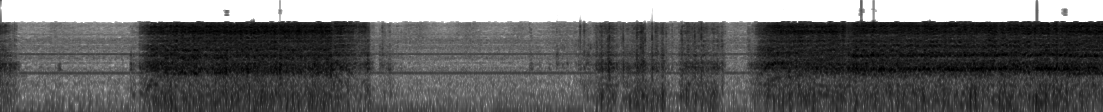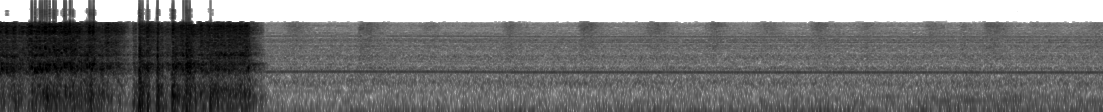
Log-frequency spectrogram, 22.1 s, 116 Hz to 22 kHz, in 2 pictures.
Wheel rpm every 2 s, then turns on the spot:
50, 120, 0, 30, 180, 200, 180, 0, 0, 0, 0.
none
